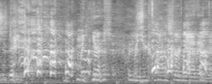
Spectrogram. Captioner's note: laughter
